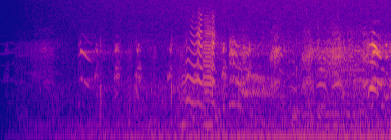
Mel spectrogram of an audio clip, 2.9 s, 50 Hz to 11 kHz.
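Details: A flock of Greater White-fronted Geese at NSG Ahsewiesen on 17 February 2019 at 14:50 gives high, yelping, laughing calls overlapping in a busy chorus, over a steady low rumble.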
